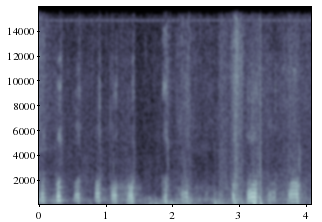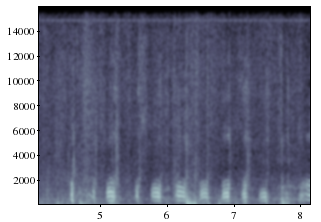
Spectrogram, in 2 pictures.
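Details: Two-week-old puppies during their first routine deworming with butterscotch-flavored dewormer; rapid series of short, high, harmonic whimpers and squeaks, roughly three per second, with a few louder yelps midway.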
